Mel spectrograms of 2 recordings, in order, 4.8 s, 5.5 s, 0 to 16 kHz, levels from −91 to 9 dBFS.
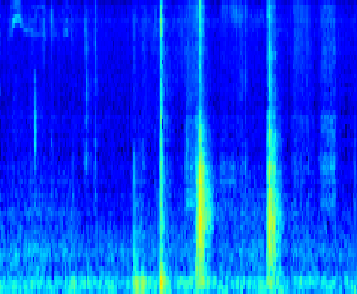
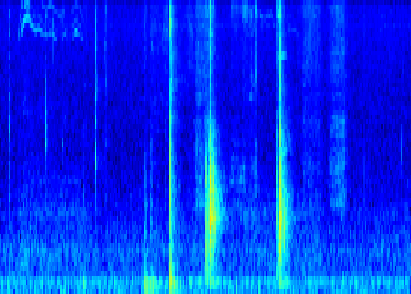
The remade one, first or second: first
